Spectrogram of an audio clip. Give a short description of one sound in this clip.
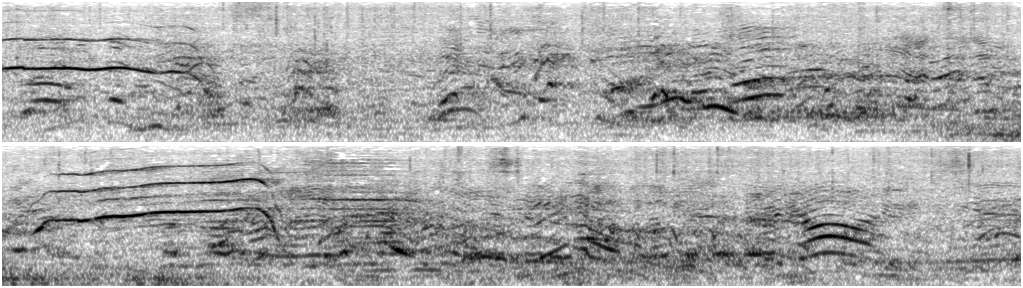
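A crowd of women and men talks and calls out excitedly outdoors.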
